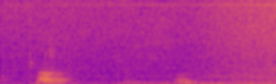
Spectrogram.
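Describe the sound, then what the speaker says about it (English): A dog barks at a garbage collector from indoors near a kitchen: one short burst of muffled barking near the start, with a quieter yip-like sound shortly after and steady room noise throughout. "he's barking at the garbage man."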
